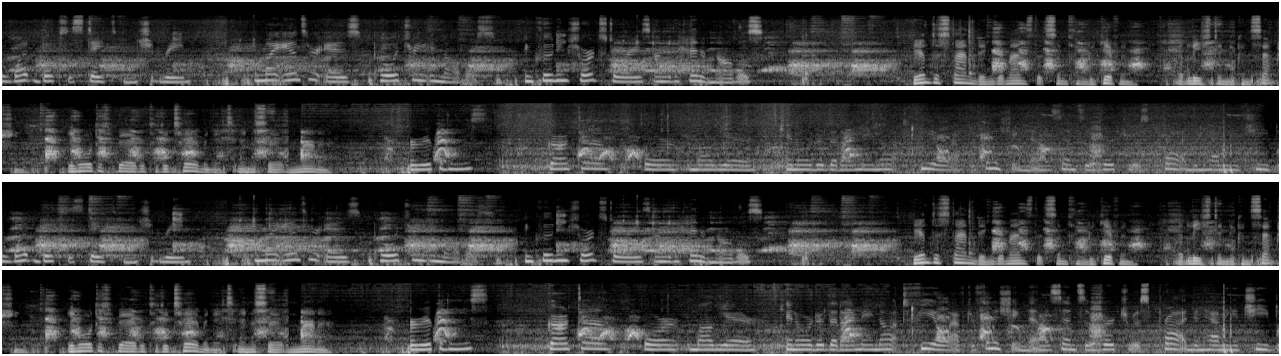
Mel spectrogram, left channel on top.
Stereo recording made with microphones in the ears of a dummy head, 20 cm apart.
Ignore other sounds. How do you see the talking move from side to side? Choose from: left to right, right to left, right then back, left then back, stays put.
left to right.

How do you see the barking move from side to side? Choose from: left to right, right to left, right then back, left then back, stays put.
left then back.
